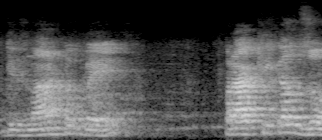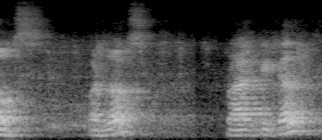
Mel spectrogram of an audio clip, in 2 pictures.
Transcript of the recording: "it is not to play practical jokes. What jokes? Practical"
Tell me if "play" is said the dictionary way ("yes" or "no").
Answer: no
